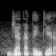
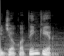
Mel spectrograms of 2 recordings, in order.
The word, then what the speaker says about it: Joko Tingkir: Jaka Tingkir atau dalam pelafalan bahasa Jawa menjadi Joko Tingkir, beliau sangat dikenal luas dalam sejarah Nusantara.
